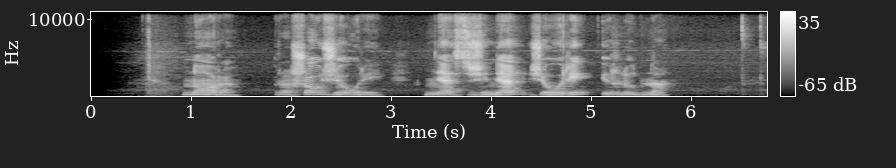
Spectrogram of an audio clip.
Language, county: Lithuanian, Vilnius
